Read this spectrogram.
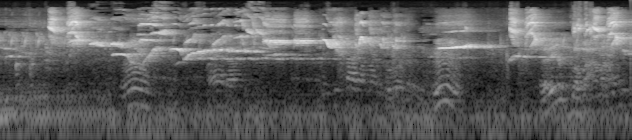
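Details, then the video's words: Oriental magpie-robin kept as a lure bird, pouring out varied high whistles, downslurred notes and chattering bursts, with long clear whistled tones between the busier phrases. "burung Kacer NEW ROMEO power tembus II pancingan Kacer mewah"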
